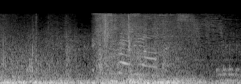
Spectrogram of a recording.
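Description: Confringo spell blast in the Hogwarts Legacy video game, a loud, low booming burst amid continuous game noise, with a voice briefly heard.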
